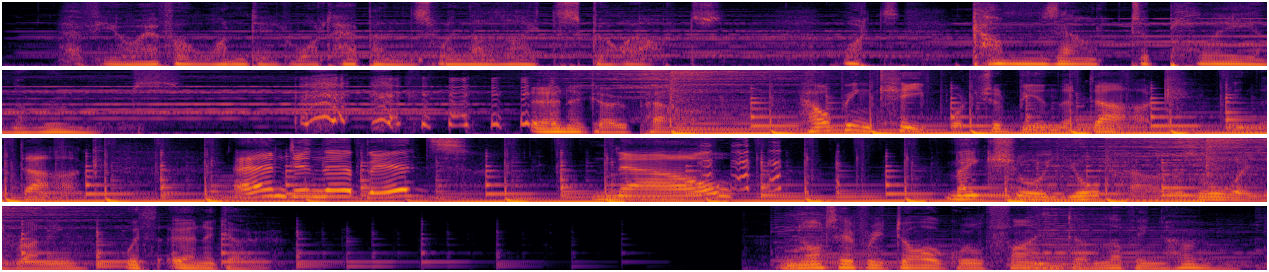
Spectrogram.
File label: Commercial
